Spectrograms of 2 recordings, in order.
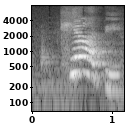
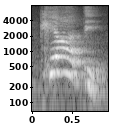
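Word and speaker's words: ख्याति: Khyati, half kha. Again, let me repeat, we just touch upon that half vyanjan. Khyati.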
